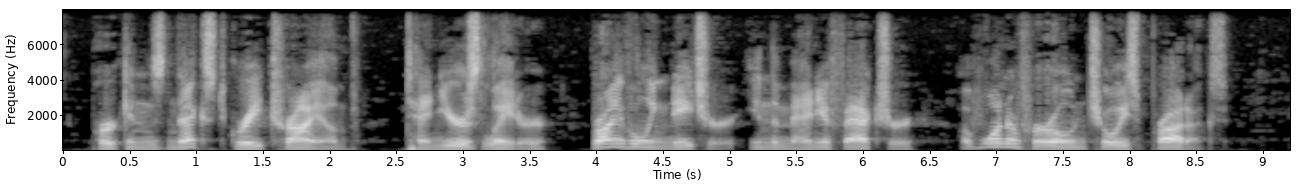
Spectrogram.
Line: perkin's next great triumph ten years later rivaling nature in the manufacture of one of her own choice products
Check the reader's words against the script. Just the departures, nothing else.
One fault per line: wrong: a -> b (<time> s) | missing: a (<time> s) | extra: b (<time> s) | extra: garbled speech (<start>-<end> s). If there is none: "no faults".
no faults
